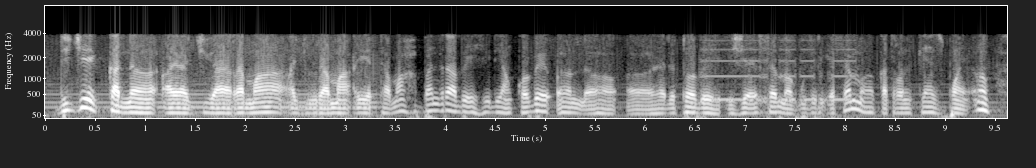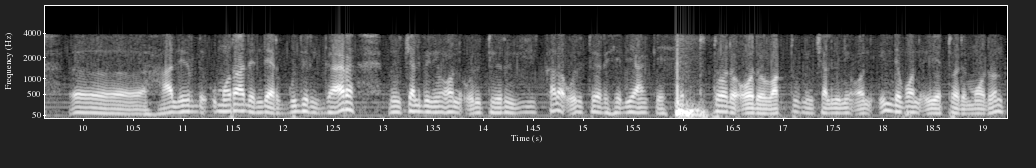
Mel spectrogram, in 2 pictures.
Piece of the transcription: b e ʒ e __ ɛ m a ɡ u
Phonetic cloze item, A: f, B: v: A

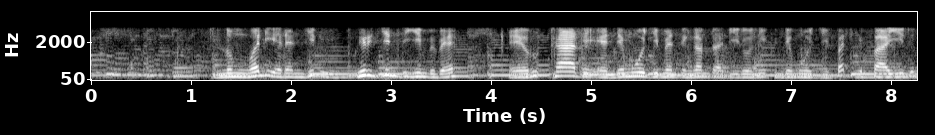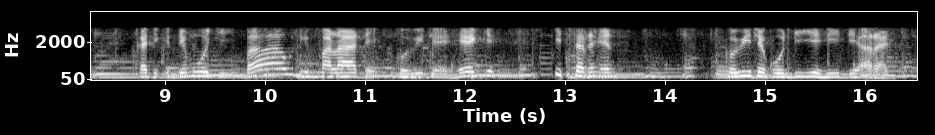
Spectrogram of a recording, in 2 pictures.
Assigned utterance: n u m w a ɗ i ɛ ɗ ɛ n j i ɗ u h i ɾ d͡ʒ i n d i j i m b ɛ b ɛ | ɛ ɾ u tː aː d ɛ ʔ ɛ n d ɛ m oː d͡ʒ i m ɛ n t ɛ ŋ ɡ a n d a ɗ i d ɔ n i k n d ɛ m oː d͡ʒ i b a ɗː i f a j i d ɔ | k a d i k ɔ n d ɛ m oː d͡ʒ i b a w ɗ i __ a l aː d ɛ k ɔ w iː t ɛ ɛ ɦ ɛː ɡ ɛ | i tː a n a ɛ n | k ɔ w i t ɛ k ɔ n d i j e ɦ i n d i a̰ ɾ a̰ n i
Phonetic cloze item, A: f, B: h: A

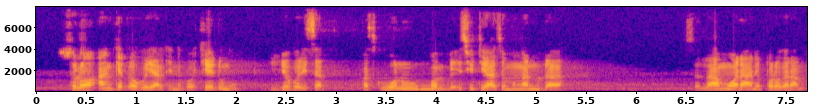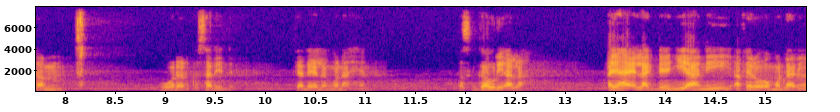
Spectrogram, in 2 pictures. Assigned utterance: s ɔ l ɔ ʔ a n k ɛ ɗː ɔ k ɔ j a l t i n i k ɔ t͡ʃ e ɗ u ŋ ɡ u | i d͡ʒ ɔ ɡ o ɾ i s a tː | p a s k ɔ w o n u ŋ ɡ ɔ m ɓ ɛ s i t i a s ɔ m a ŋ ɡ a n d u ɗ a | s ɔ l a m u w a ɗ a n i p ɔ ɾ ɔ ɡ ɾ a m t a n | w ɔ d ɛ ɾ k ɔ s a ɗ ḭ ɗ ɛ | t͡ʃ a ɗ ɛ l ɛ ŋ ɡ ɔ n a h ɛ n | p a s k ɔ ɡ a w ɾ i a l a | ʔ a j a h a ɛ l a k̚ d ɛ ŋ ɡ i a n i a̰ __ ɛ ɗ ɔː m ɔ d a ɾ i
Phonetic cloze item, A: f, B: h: A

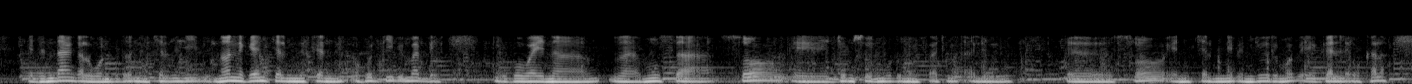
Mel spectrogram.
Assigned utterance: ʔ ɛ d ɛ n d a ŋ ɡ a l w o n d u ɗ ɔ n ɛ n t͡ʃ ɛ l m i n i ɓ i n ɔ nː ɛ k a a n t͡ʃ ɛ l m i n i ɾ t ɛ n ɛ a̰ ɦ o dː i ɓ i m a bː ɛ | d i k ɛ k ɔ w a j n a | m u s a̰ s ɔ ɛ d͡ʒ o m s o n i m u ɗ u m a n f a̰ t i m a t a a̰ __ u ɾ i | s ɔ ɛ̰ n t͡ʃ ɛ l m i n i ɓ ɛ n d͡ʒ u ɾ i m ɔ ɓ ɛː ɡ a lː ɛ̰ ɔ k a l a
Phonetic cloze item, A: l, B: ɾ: A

